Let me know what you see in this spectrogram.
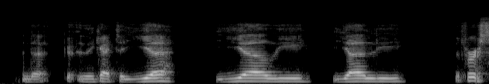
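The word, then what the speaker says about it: jullie: I mean, the yeah, and they got the yeah, yelly, yelly. The first syllable, yeah, you, yelly, yelly.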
